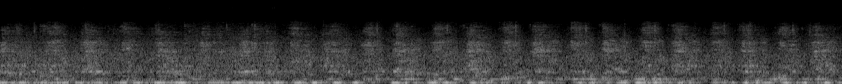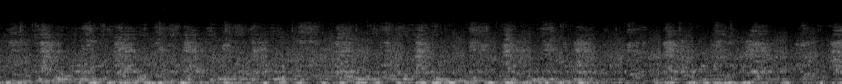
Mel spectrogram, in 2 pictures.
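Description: An indoor bike trainer whirs steadily.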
